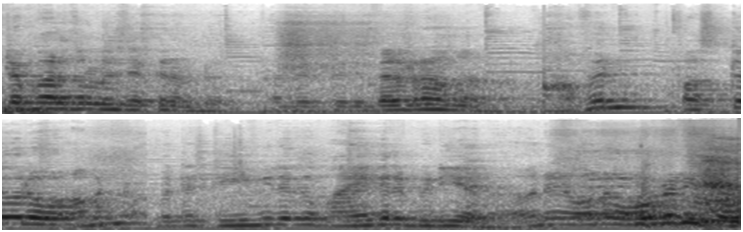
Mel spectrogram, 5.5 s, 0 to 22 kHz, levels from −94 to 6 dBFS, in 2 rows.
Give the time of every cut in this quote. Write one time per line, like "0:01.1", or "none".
0:02.0
0:03.3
